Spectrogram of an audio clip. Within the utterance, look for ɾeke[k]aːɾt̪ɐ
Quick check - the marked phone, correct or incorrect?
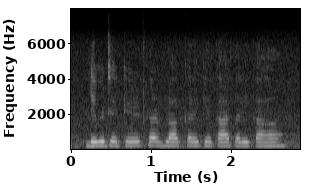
correct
